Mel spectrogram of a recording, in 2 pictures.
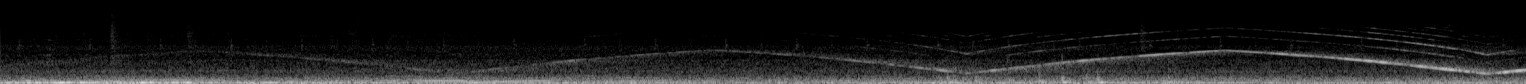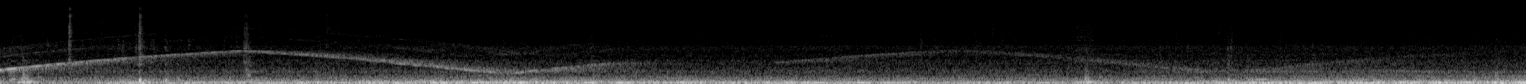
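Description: Emergency vehicle's wail siren sweeping slowly up and down, each rise and fall taking about five seconds, growing louder toward the middle and fading again. Under it runs the steady low rumble of traffic and the moving vehicle.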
